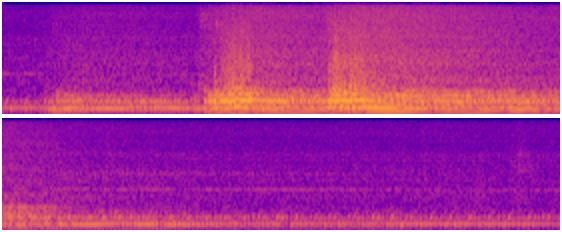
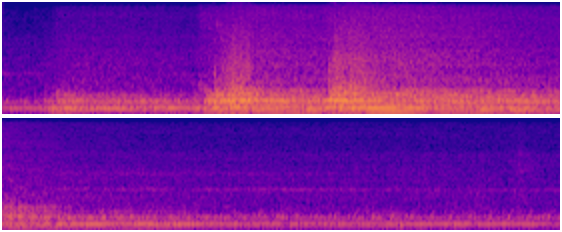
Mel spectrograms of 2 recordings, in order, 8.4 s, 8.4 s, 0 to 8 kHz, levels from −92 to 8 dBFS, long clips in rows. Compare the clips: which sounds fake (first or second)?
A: second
